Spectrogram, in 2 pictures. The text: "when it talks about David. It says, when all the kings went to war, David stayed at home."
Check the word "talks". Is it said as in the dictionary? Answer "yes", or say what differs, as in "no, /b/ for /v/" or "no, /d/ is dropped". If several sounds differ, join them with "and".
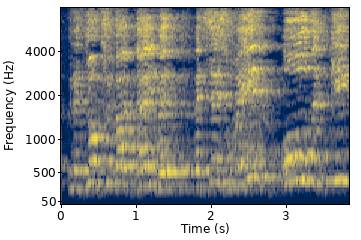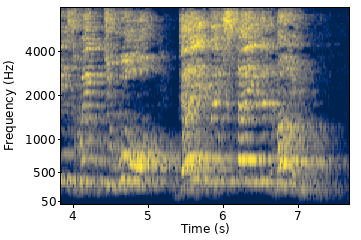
yes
